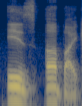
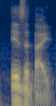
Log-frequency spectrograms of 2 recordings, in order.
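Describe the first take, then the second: First: Each word is said separately, without linking. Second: The final consonant links into the next vowel. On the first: The speaker calls it wrong. "It's not" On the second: The speaker calls it right. "this final consonant sound with the next vowel sound"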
